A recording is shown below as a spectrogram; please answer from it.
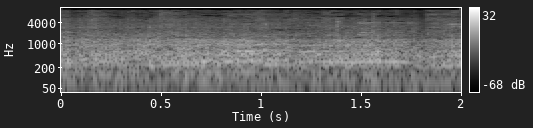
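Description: Steady road and tyre noise inside the cabin of a moving Vauxhall Corsa driving on a wet road.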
